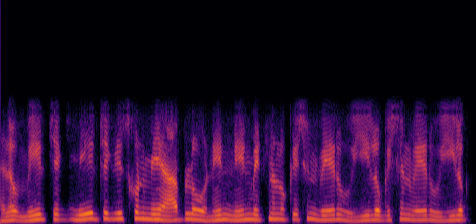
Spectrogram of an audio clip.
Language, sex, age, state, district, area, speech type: Telugu, male, 18-30, Telangana, Mahbubnagar, rural, conversation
